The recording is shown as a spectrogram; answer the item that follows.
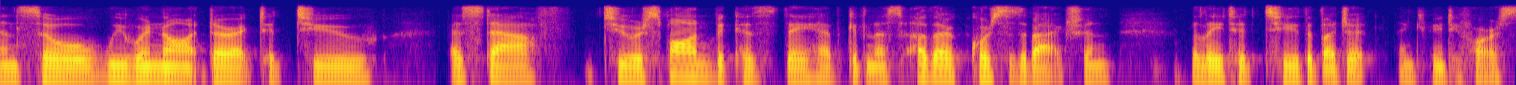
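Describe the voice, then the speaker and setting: The woman's pitch is very deep and low. She keeps a monotone, flat intonation at a moderate pace. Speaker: city staff official. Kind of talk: council meeting response. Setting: council meeting. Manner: formal; quiet.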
